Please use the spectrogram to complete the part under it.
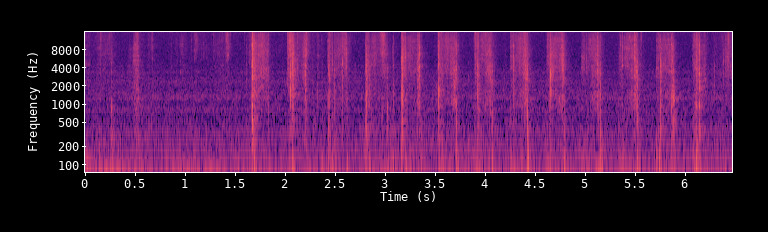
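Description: Oracle cards being shuffled by hand in a steady run of crisp riffles and slaps, close and fairly quiet, with no talking.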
